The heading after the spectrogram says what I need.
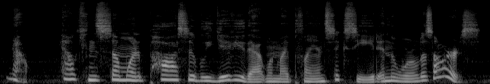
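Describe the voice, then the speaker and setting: A man playing a possessive mad scientist supervillain boss in an ASMR audio roleplay, talking in a soothing, coaxing, flattering way as if innocent. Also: fairly high pitch, normal speed. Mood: adoring, coaxing. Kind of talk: ASMR audio roleplay, intimate one-sided dialogue.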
